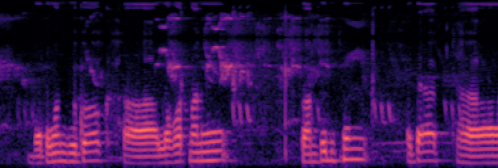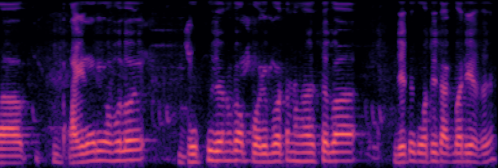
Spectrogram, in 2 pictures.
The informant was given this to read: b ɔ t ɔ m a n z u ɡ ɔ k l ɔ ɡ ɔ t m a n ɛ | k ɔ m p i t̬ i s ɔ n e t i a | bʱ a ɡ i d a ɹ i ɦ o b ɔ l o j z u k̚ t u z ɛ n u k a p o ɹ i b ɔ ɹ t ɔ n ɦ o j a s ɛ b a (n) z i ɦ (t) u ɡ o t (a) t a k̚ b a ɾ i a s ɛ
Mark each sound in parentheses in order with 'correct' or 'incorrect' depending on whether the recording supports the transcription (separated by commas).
incorrect, correct, incorrect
